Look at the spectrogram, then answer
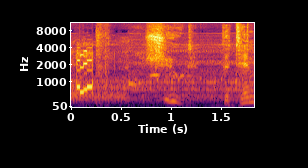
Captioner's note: radio beep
